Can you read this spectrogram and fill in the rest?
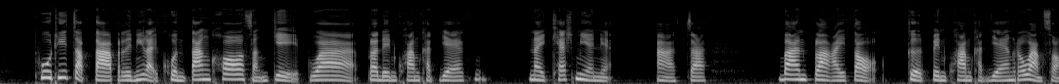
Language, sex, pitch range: Thai, female, 180-220 Hz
